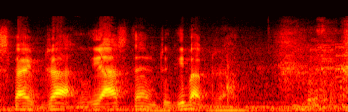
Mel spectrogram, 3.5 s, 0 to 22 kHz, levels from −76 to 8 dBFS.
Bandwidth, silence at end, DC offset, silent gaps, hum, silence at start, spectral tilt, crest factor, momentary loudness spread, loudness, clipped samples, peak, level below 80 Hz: 12 kHz; 0 s; under 0.1%; none; none; 0 s; -3.5 dB/octave; 20 dB; 12 LU; -21 LUFS; under 0.1%; -2 dBFS; -38 dBFS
